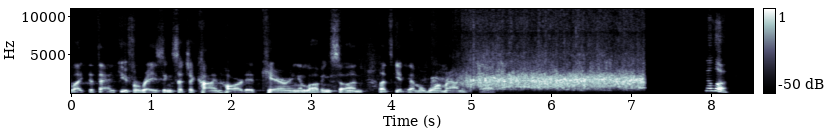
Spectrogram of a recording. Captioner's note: applause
